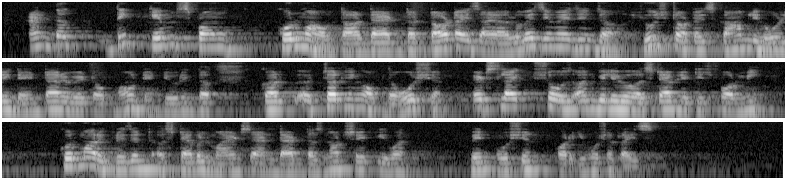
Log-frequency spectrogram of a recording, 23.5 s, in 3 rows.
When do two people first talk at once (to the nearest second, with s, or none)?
none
